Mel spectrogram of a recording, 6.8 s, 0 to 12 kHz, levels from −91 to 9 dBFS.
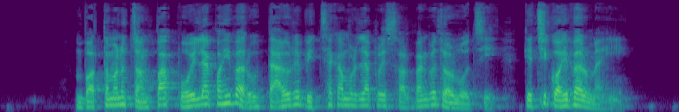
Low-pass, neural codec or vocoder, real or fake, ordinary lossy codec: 10.8 kHz; codec, 24 kHz, 0.9 kbps, WavTokenizer, medium speech release version 1; fake; AAC, 32 kbps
